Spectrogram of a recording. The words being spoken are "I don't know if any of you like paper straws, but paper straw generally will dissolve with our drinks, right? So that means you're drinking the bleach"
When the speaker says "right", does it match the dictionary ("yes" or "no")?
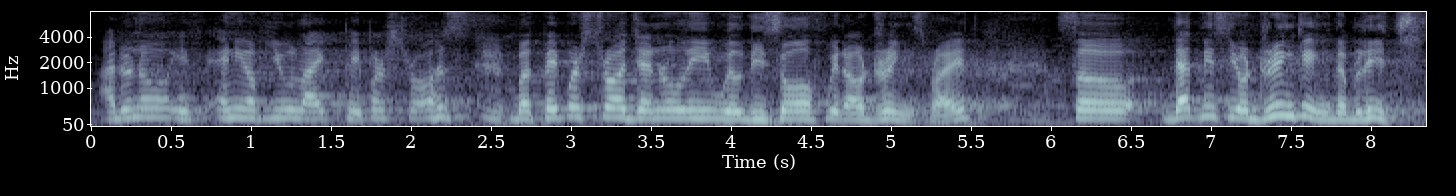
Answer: yes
